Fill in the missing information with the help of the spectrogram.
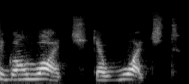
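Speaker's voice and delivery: usual speaking voice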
